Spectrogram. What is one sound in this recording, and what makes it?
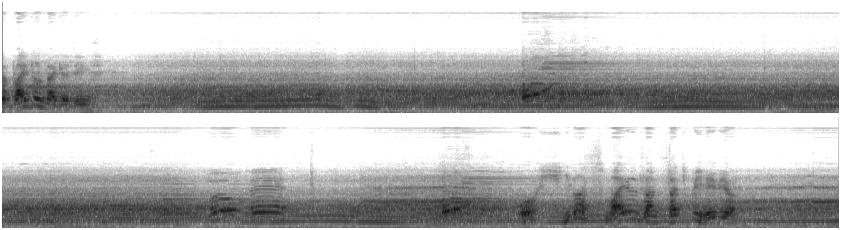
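A car engine hums steadily, rising and falling in pitch as the car speeds along.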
